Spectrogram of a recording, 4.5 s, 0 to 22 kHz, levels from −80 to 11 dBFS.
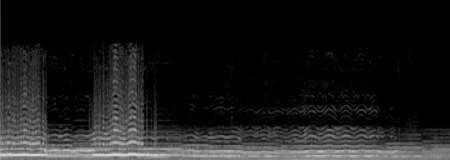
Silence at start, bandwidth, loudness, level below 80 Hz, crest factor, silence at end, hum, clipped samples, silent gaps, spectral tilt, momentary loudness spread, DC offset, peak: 0 s; 12 kHz; -13 LUFS; -46 dBFS; 8 dB; 0 s; none; under 0.1%; none; -3.5 dB/octave; 16 LU; under 0.1%; -4 dBFS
